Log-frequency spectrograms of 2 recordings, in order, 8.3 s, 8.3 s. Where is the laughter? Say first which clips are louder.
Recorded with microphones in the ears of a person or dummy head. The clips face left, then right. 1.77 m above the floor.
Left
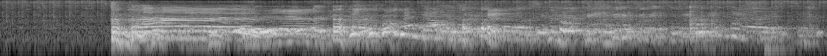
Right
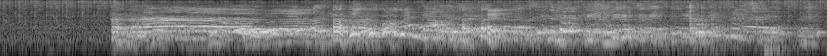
Left 5 dB; 45° left (ahead or behind), 0.9 m; by 8.2 s 10° right (ahead or behind), 4 m.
